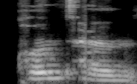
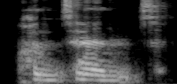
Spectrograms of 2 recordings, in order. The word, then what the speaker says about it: content: Content, stressing on the first syllable, means cheerfulness and is a noun. Content, stressing on the second syllable, means to satisfy, and it is a verb.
